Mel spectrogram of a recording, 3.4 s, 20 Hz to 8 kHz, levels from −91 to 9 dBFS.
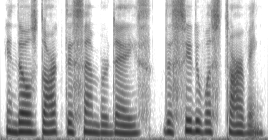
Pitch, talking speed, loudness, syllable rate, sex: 185 Hz, 160 wpm, -17 LUFS, 4.6 syllables/s, female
